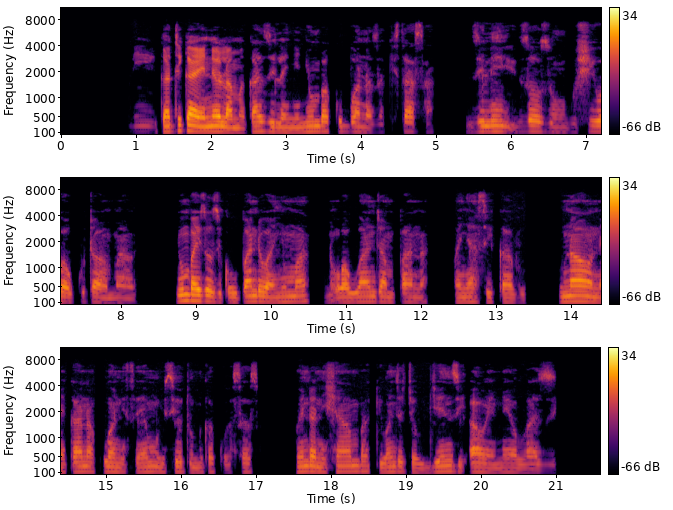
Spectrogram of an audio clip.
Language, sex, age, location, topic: Swahili, male, 25-35, Nairobi, finance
